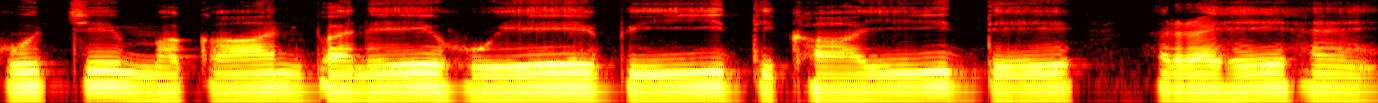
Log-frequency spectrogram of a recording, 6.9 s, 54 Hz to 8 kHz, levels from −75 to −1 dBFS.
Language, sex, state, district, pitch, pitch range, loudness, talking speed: Hindi, male, Rajasthan, Jaipur, 110 Hz, 110-115 Hz, -14 LUFS, 80 wpm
